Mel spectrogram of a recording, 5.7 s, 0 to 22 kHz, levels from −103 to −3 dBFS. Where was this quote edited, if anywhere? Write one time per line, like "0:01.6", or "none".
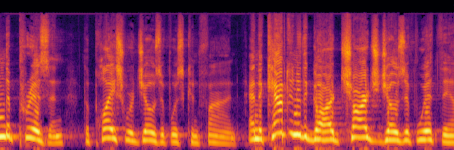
0:03.1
